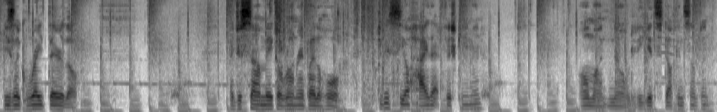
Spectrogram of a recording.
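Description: A man in his thirties vlogging from inside an ice-fishing tent, talking excitedly to viewers while reeling in fish, picked up by an action camera mic. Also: deep voice. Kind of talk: excited play-by-play vlog.

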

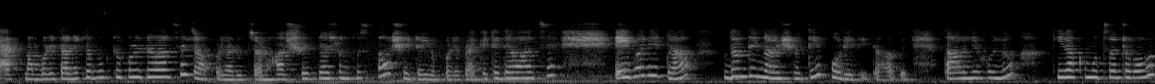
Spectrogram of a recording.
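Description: A woman patiently teaching pronunciation step by step, slow and careful, with soft hums between points. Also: sits high, roomy sound, muffled recording, a little hiss or hum. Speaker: Gita recitation teacher.

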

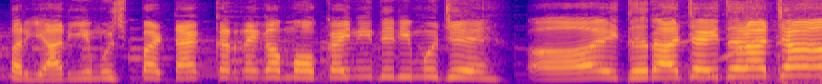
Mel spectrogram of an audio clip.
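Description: Gaming host, male, very high voice, hyped play-by-play, faint music under it. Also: moderate pace. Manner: excitable, addressing viewers constantly. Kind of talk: excited gaming commentary.

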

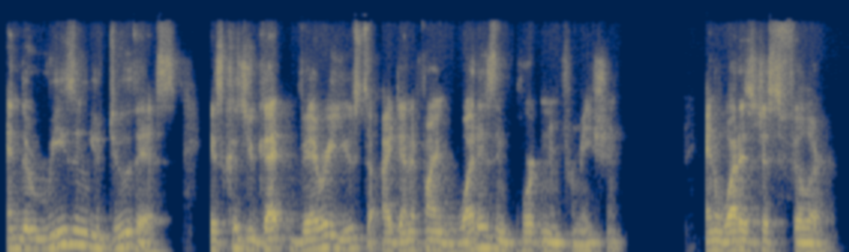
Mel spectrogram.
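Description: A man in his thirties offers public speaking advice during a video call, animated and direct, gesturing a lot and addressing the viewer straight on in an energetic interview. He records at home on a studio mic visible in frame. His voice is lowish and a little fast.

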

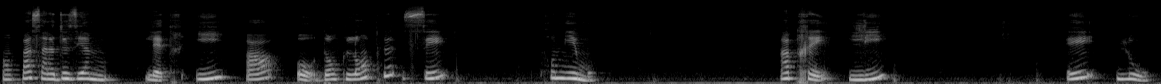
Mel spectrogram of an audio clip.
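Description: A woman teacher with a Moroccan accent walks young pupils through a lesson at an unhurried pace. Her voice sits high but has a mellow, soft tone. She is patient and spells things out letter by letter. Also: expressive. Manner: slow, patient, spells out letters and translates words. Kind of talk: classroom lesson explanation.

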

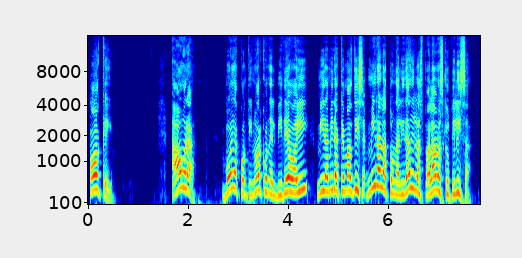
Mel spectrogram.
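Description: Emphatic high-voiced man pastor. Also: lively intonation, moderate pace, no echo, clean studio sound. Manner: emphatic, repeats phrases. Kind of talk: sermon-style video commentary.

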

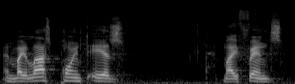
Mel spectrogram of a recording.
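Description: A man giving an earnest, measured conference speech with firm emphasis. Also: fairly high pitch, fairly even intonation, pushed and bright. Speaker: conference speaker.

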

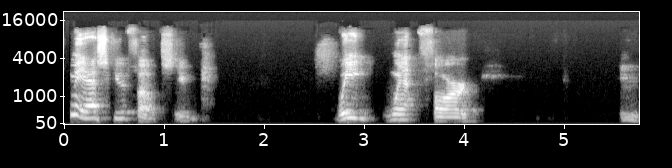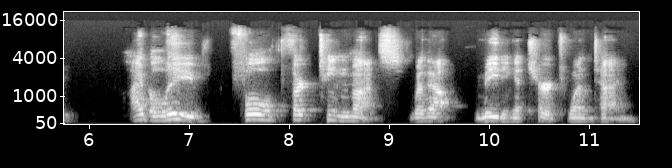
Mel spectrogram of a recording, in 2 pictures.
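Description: Slow-preaching older man. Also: fairly high pitch, animated, low-quality recording. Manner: slow, emphatic, folksy preaching with hand gestures. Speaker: pastor. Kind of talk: sermon. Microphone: desk mic on stand, streamed over video call.

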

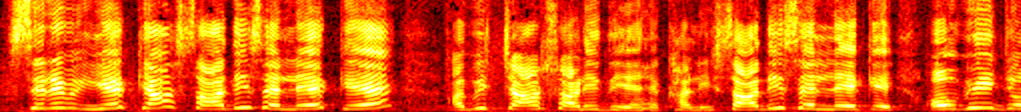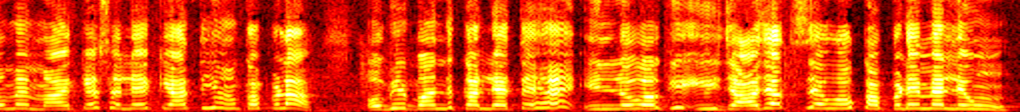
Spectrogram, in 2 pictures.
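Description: A woman's voice: very high voice, normal speed, sharp tone, soft background music. A woman talking to a reporter outdoors outside a house, pleading her side of a family quarrel in earnest. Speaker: daughter-in-law interviewee. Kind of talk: street interview.

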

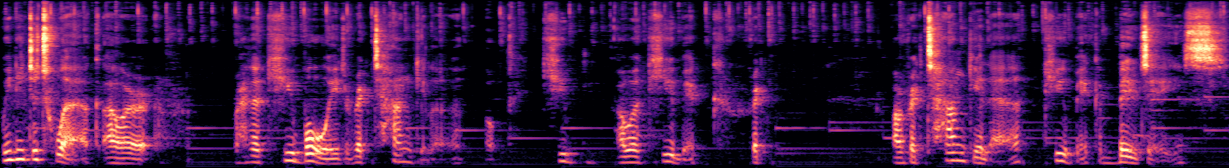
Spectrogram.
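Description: A jokey, mock-posh British gentleman, as a gamer puts him on, drawn out and slow in his speech. Soft game music sits faintly behind. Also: medium pitch, big pitch swings, echoey room. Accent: put-on British.

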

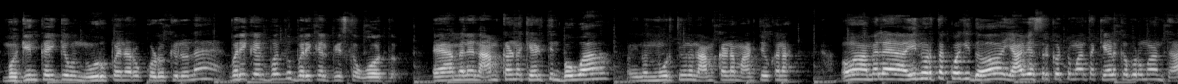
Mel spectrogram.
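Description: A man's voice: high-pitched, lightly acted. A man acting as a fussy, gossipy young village mother just after childbirth, nagging and chattering on the phone in a comic skit.

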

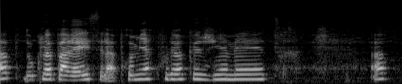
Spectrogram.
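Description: A woman's voice: a little high, level tone, moderate pace. A woman with a non-standard French accent chatting casually through a coloring tutorial, correcting herself, muttering "hop" as she works and laughing at her own slips. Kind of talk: casual narrated drawing tutorial.

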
